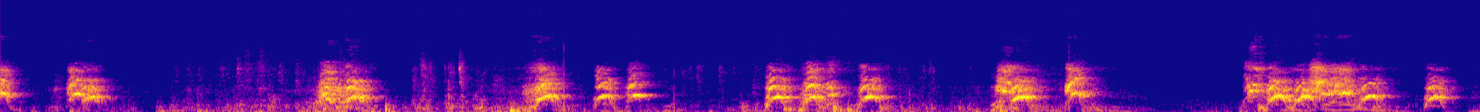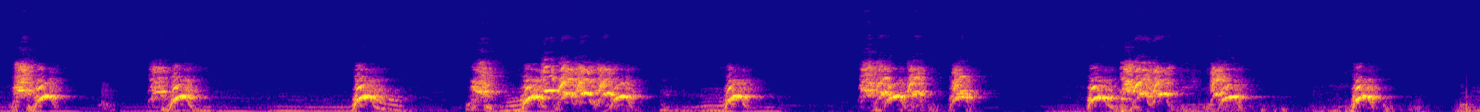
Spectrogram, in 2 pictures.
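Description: Dogs barking in short bursts, about one every second or two, as they play-fight.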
